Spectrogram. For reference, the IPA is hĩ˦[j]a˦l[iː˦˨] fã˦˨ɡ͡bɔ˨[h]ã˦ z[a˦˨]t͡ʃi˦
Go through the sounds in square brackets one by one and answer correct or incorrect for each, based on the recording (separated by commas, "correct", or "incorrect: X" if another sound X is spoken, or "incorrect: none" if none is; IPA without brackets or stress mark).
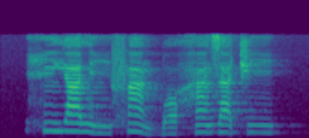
correct, incorrect: iː˨, correct, correct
